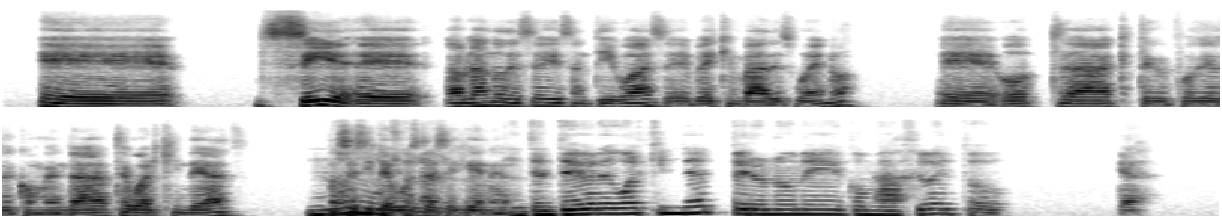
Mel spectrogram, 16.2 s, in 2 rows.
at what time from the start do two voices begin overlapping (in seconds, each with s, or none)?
10.3 s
